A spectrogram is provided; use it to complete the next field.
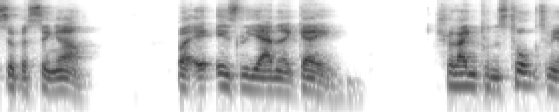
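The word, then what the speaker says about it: Liyanage: It's sub singer but it is Lyanna Gay.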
